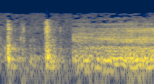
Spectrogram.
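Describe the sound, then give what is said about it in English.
The door of a basement apartment, one flight down, is opened with two quick knocking clunks of the latch, followed by a long, steady, grinding creak of the hinges, which need oil, lasting to the end, fairly loud with no voices. “Wait, I'll open the door.”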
